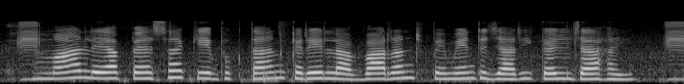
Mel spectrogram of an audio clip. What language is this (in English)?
Magahi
